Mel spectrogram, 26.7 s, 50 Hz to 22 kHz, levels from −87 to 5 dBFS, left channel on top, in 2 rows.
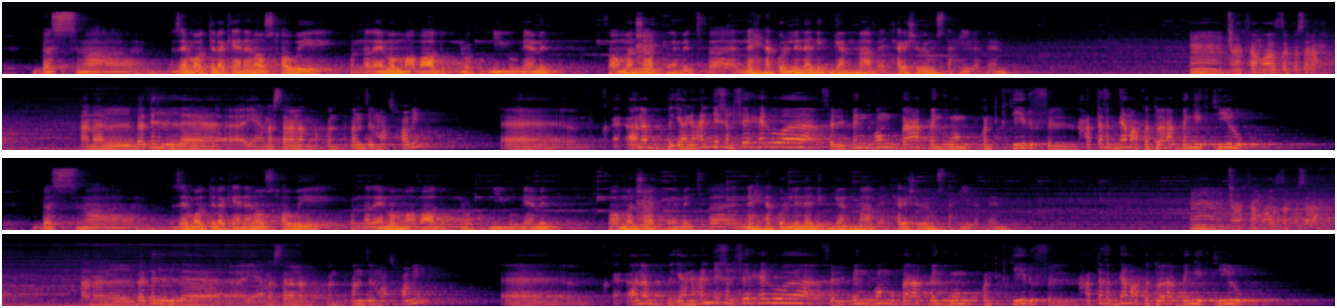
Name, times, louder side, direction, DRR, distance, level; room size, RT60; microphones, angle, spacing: voice 1, 0.3-5.6 6.1-10.1, left 2 dB, 40° left, 10 dB, 0.6 m, -27 dB
sound 1, 1.4-16.3, right 1 dB, 25° right, 1.5 m, -50 dB
voice 2, 11.9-13.3 14.1-17.6 18.3-25.7, left 2 dB, 65° left, 6 dB, 1.0 m, -31 dB
23.0 x 14.5 x 3.4 m, 2.1 s
head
